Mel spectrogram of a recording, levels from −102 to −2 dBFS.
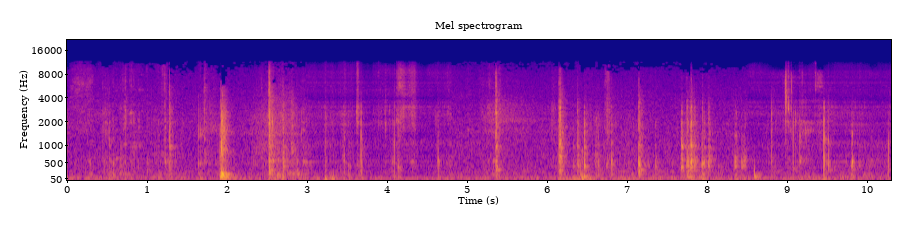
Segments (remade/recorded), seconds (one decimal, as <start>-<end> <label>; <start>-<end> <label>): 0.0-3.0 recorded; 3.0-4.8 remade; 4.8-8.5 recorded; 8.5-10.3 remade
